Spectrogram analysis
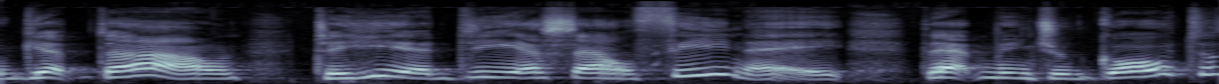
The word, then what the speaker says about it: Fine: it says F I and II but it's pronounced fein a not fine dsl fini means you go back to the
